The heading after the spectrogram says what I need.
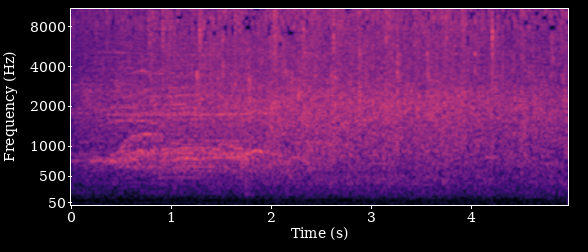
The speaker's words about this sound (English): And finally, everybody give another round of applause for my pal, Lieutenant Governor Mandela Barnes.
